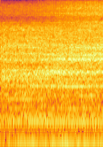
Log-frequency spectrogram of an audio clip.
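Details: Mercedes bought cheap with a dead battery, jump-started from another car: steady, even engine note with no knocks or misses, a smooth healthy idle despite electrical issues.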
